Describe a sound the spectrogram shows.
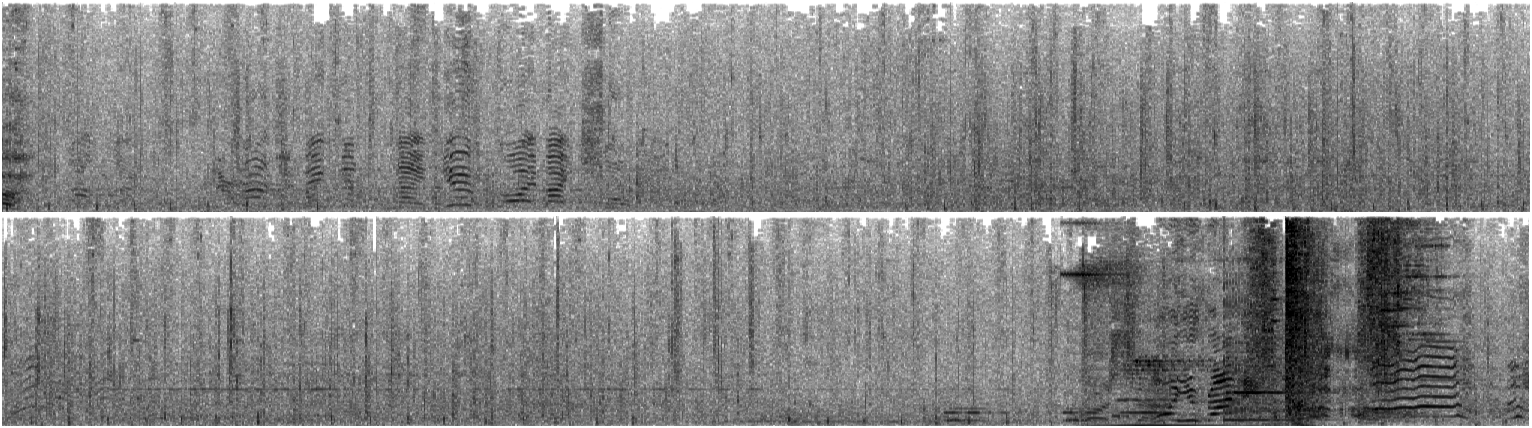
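Quick footsteps run over stone paving.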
